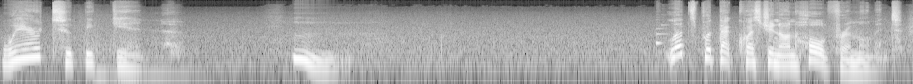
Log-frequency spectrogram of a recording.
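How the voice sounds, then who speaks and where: A woman playing a suave, courteous young man in a video game, smooth-talking, theatrical and playful. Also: deep voice, wildly swooping pitch, slow pace, slight background noise, heavily acted. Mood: measured, musing. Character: suave young male magician, courteous, playful older brother. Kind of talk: English video game voice acting.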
